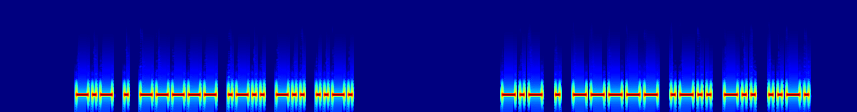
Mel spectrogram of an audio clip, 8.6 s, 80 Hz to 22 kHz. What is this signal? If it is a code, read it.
Morse code, heard as a keyed tone, about 29 wpm, 700 Hz. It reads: KE0LDF KE0LDF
